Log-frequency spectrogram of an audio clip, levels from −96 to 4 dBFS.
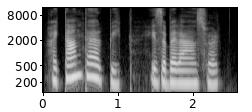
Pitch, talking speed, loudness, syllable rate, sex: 215 Hz, 140 wpm, -18 LUFS, 5.5 syllables/s, female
